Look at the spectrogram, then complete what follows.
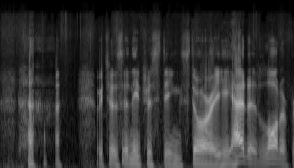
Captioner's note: chuckles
